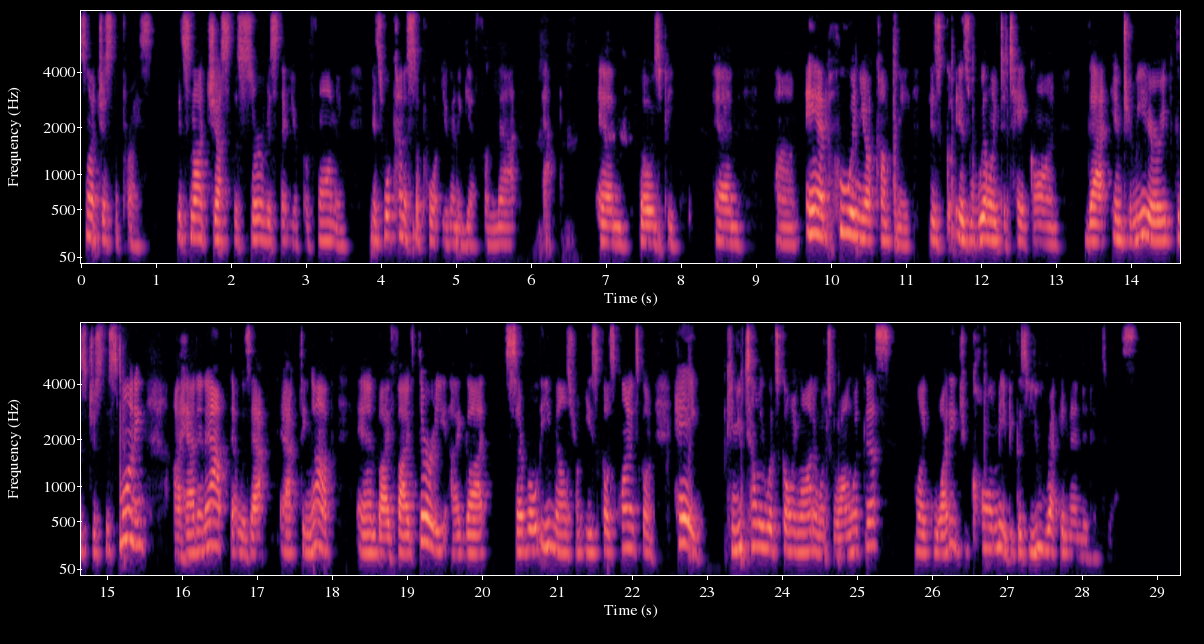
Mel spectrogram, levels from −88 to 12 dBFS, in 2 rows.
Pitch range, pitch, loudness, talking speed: 165-205 Hz, 180 Hz, -20 LUFS, 190 wpm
